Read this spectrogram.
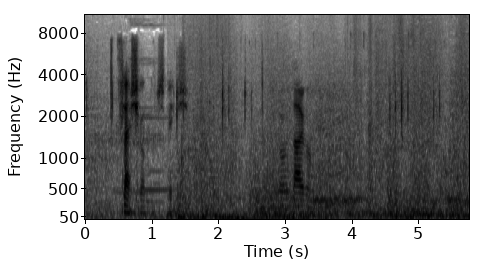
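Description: Magic spell effects whoosh and crackle in a video game fight.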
